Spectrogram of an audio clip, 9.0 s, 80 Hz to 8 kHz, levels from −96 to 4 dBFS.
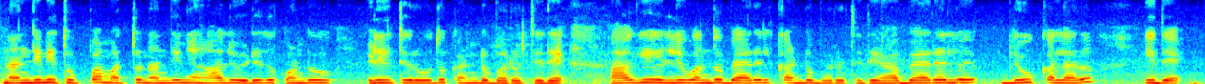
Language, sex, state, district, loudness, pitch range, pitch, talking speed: Kannada, female, Karnataka, Bangalore, -13 LUFS, 235-260 Hz, 245 Hz, 135 wpm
